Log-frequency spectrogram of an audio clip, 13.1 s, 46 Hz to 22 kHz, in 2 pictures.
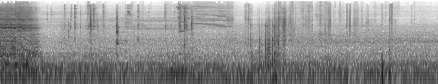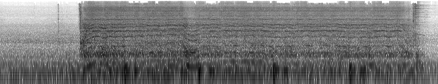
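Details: Dodge 318 V8 cranks steadily but won't catch, uneven puffing and spitting back through the intake; exhaust appears to blow up out of the carburetor despite spark, occasionally trying to fire; cause unconfirmed, suspected something catastrophic.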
